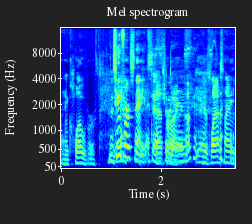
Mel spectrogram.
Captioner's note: women laugh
